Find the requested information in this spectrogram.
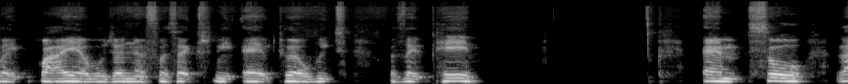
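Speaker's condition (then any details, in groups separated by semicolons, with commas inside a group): Cerebral palsy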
